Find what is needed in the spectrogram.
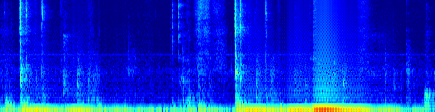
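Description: Typing on a computer keyboard: an irregular run of key clicks, with a heavier thump a little after three seconds in.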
